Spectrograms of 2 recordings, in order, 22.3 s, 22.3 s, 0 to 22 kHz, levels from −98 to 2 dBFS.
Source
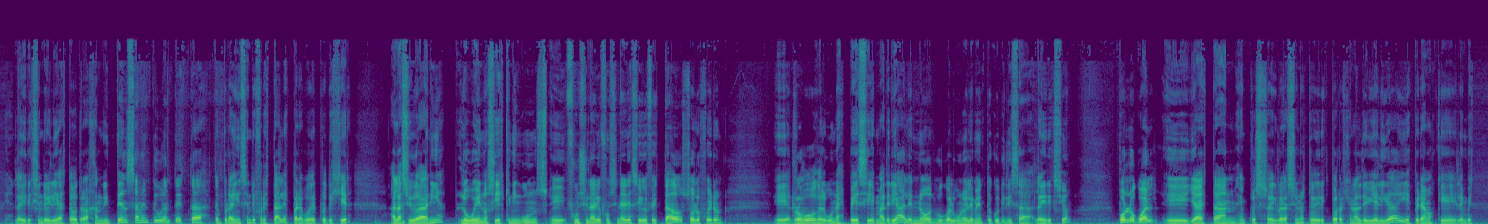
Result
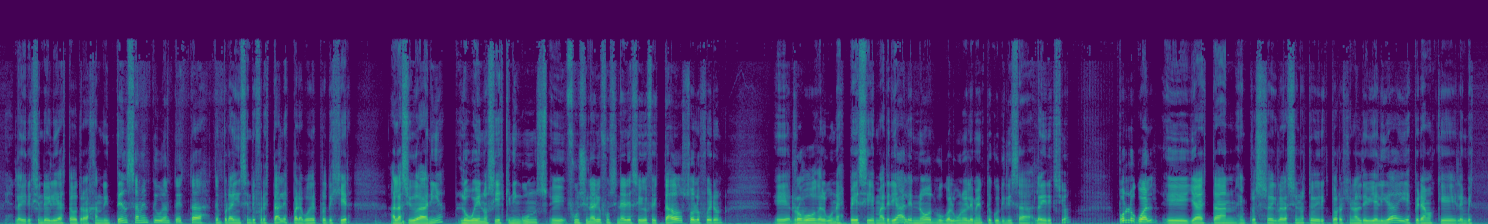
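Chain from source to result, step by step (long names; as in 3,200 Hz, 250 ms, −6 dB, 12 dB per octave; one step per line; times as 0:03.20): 0:15.77–0:17.08: amplitude modulation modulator 24 Hz, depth 55%
level −1 dB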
